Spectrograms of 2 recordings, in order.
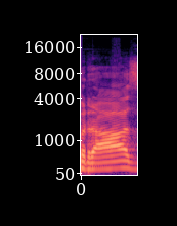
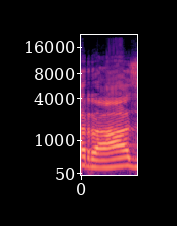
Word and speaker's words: राज़: तो जो यह वाला राज है जिसको हम उच्चारण करते समय हमें इसका प्रभाव दिखाई देगा तो इस वाले का जो अर्थ होगा वो गुप्त बात हो जाएगा।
